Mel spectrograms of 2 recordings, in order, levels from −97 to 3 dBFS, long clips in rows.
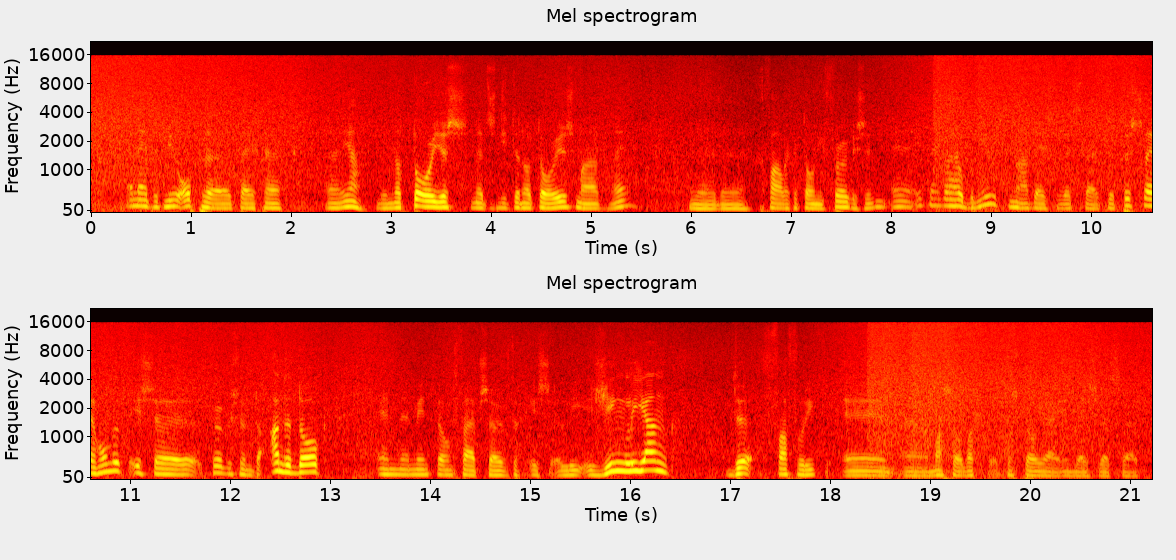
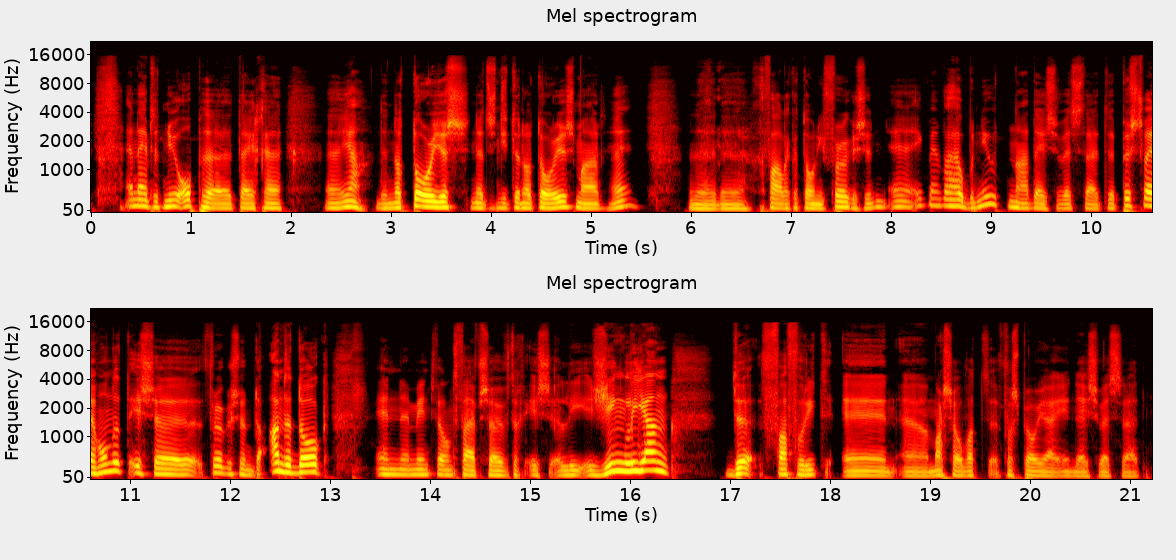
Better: second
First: hiss; loud; throughout; 7 dB below the speech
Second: none

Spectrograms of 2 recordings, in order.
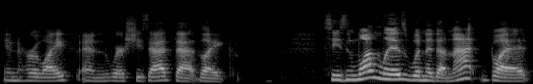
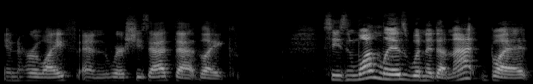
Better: first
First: none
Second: thin; somewhat; fading below 350 Hz

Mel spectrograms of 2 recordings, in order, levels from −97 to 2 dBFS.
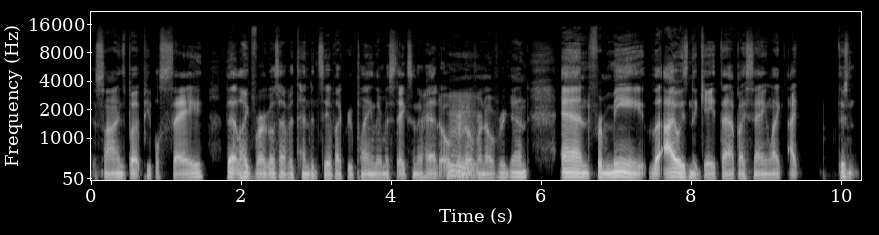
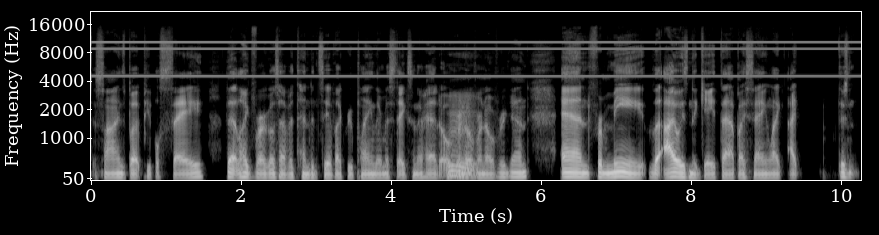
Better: first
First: none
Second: high-pitched whine; loud; throughout; 10.5 kHz, 7 dB below the speech

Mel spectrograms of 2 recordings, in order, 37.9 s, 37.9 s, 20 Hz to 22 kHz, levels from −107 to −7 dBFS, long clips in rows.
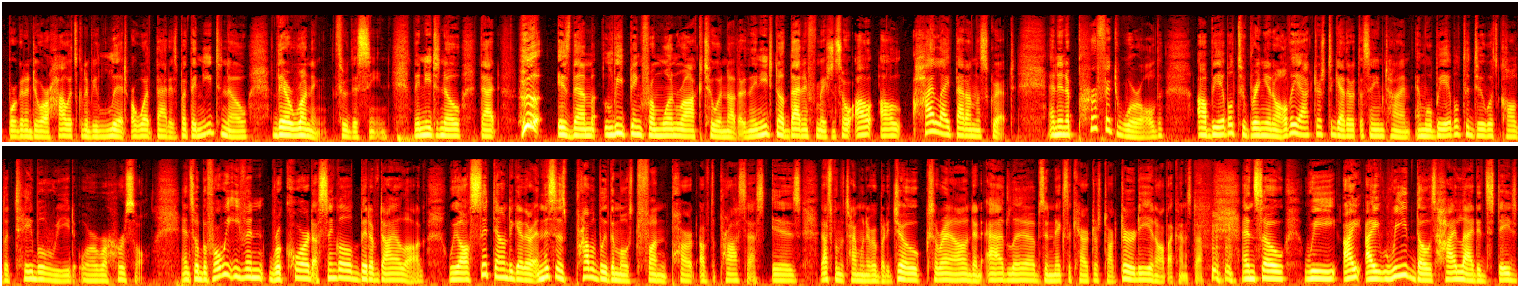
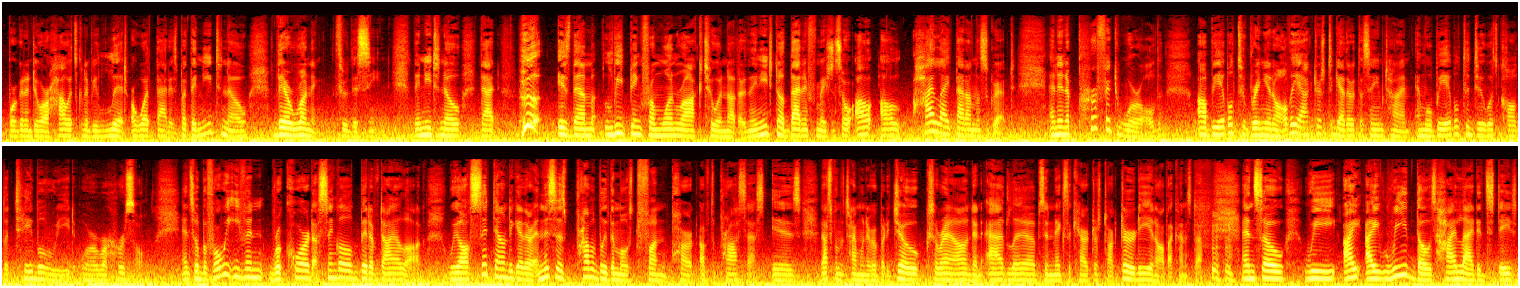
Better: first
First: none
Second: low rumble; noticeable; throughout; 20 dB below the speech

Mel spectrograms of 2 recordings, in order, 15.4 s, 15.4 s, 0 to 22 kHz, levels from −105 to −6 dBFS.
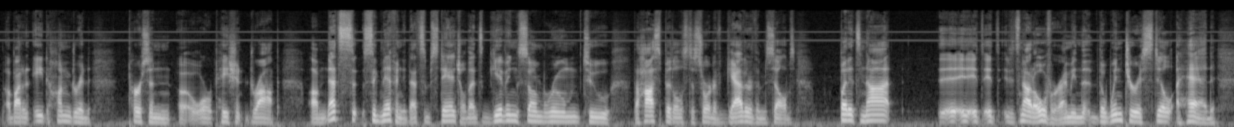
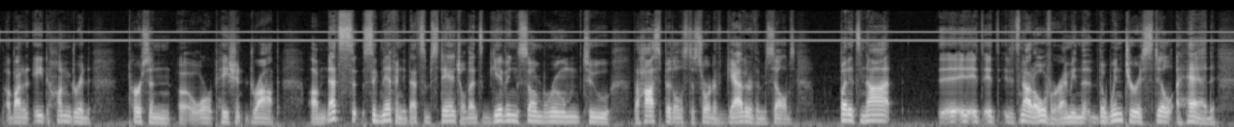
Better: first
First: high-pitched whine; faint; throughout; 7 kHz, 30 dB below the speech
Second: high-pitched whine; loud; throughout; 7 kHz, 8 dB below the speech

